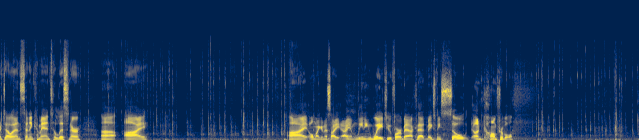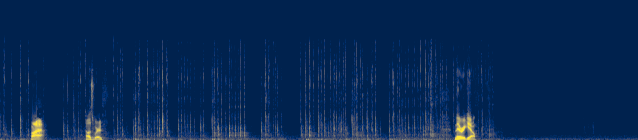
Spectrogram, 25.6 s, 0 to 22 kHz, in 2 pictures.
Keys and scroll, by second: 0.0-12.8 typing, 13.0 ctrl+c, 14.4 ctrl+o, 15.0 ctrl+c, 15.1-22.8 typing.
